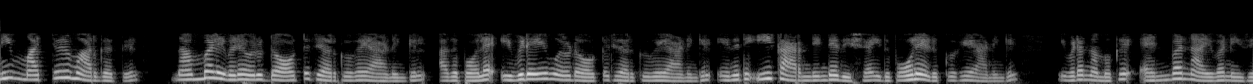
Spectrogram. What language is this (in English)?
Malayalam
